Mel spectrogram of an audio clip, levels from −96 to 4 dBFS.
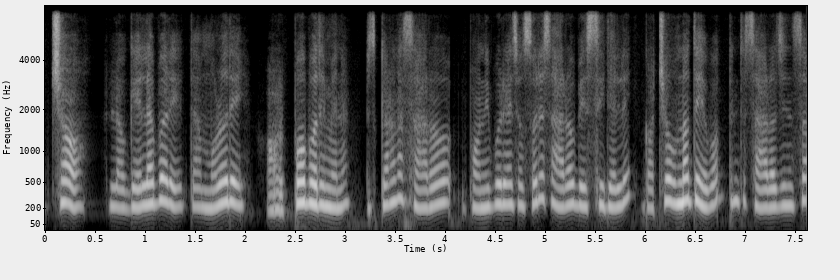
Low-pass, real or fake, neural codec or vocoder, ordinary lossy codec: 7.2 kHz; fake; codec, 16 kHz in and 24 kHz out, 0.9 kbps, LongCat-Audio-Codec, four codebook decoder; none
